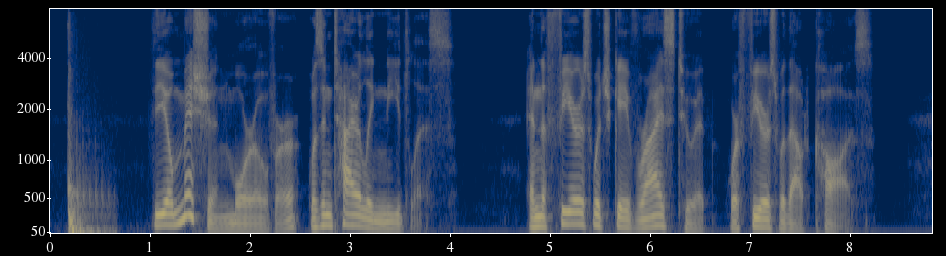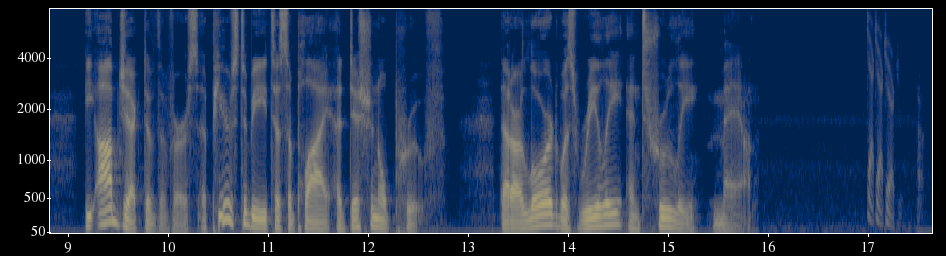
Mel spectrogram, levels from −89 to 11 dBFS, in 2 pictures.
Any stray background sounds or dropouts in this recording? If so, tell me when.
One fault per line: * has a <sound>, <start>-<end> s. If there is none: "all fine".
* has a thud, 0.2-0.7 s
* has a chirp, 17.0-17.4 s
